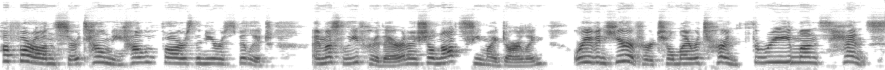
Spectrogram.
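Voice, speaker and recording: A high-pitched, proud noblewoman of middle age, acted by a woman reader, speaks with formal, theatrical agitation and pleading. It is a storybook performance on a slightly dull, lo-fi recording. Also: lively intonation, normal speed, a bit bright. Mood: agitated, desperate.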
